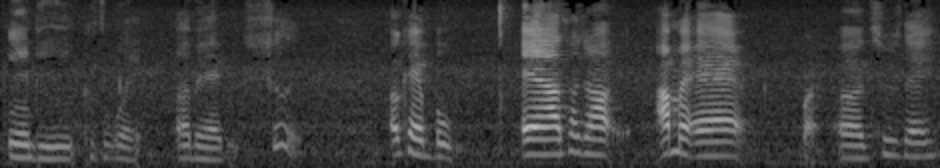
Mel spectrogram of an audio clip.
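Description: A young woman talks straight to her viewers in a loose, blunt, slangy way, tallying figures aloud as she goes. Her voice sits at an ordinary middle pitch. A faint hiss of background noise runs under the recording. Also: measured pace, poor audio. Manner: counting money aloud, chatty and blunt with slang. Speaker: vlogger. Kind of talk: casual vlog talk to camera.

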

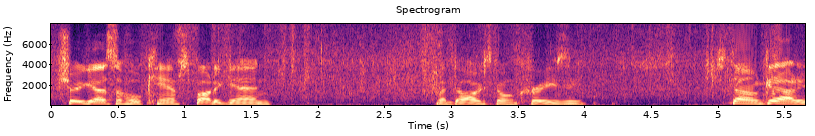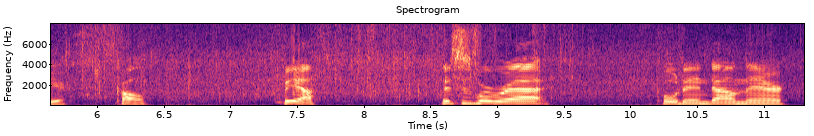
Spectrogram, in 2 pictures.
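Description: A man's voice: a little high, normal speed, pauses often, darkish tone, highs cut off, a little hiss or hum. A man chatting casually for his camping vlog at an outdoor forest campsite, rambling with lots of "uh" and "like". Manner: laid-back, rambling with many "uh" and "like" fillers. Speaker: overland camping vlogger.

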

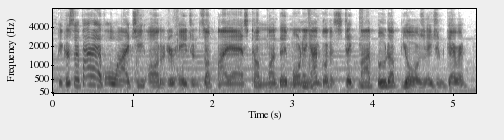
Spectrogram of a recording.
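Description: Man playing a fast-talking, hard-bitten agency boss. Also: medium pitch, very animated, pushed and bright, soft background music. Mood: scolding. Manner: stern, profane, scolding. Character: angry, hard-bitten male assistant director of investigative agency. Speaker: actor in audio drama. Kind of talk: dramatic audio drama acting.

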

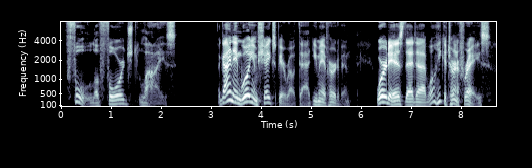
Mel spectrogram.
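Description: A man hosting a podcast in scripted narration, theatrical and folksy, with dramatic pauses. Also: medium pitch, no room sound, studio quality. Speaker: podcast host and announcer. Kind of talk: scripted narration, radio host. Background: music.

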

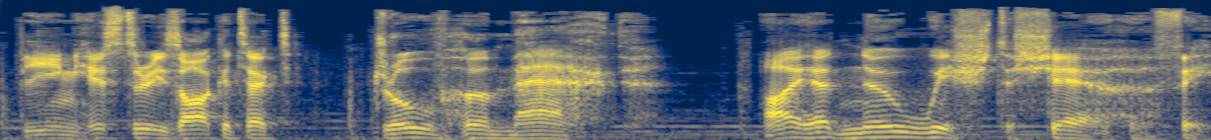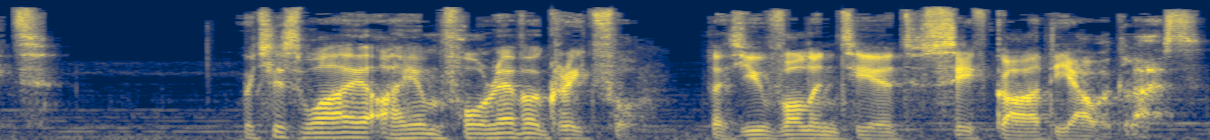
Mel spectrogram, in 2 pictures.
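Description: A calm, commanding protector god. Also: male voice, lowish voice. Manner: calm, measured, authoritative. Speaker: video game character. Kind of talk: game cutscene acting. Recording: game audio with loud score.

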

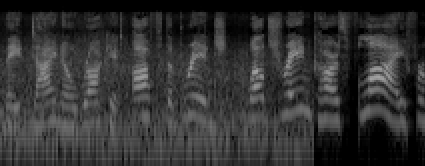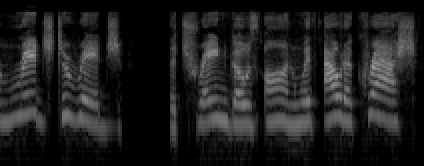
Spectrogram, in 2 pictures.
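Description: A woman reading a rhyming children's picture book aloud in an expressive, measured manner. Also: high voice, a little hiss or hum. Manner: expressive, measured rhyming delivery with acted exclamations. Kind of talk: read-aloud children's story narration.

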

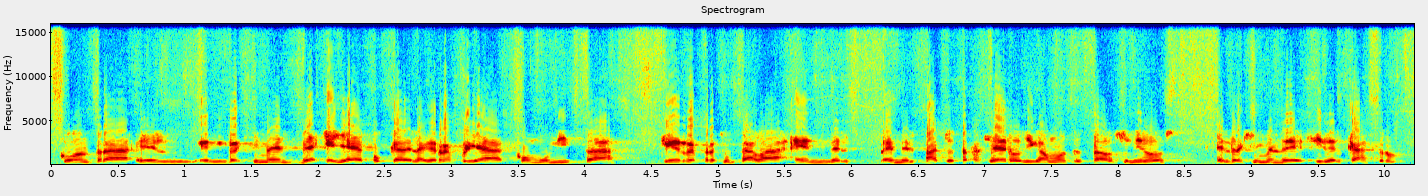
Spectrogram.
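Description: A man's voice: mid-range voice, fairly even intonation, normal speed, a bit bright, poor audio. Man lecturing on a video call. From Mexico. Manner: lecturing, with frequent "eh" fillers. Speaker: guest professor. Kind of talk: political talk show discussion. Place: home office.

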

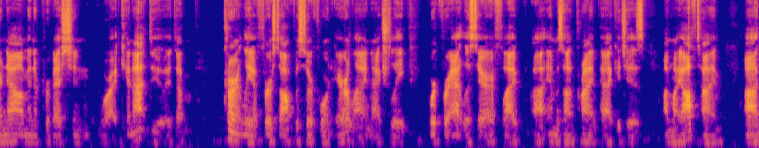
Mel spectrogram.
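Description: Bright-voiced, polite middle-aged man. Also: low voice, low-quality recording. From Texas, raised in Michigan. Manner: polite, earnest, laughs easily. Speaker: guest. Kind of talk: casual video-call interview. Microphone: video call.

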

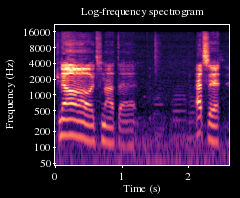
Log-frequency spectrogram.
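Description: Young man, deadpan, music underneath. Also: mid-range voice, slow pace. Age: young adult. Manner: deadpan, slangy, sweary. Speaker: prankster ordering at drive-throughs. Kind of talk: casual prank chat. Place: inside a car. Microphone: camera held by passenger beside him.

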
